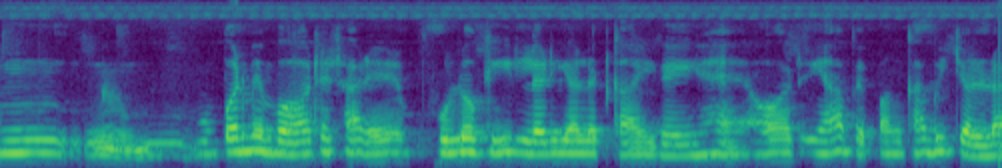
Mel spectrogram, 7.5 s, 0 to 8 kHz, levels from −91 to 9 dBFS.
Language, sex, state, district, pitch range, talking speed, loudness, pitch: Hindi, male, Bihar, West Champaran, 150-190 Hz, 135 wpm, -18 LUFS, 175 Hz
